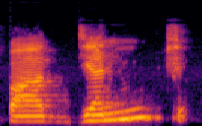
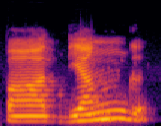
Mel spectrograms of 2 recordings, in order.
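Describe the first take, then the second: First: The word ends with a palatal nasal sound. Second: The word ends with an ng sound. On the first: The speaker calls it right. "the stress has to be on the cha" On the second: The speaker calls it wrong. "It should not be padyang"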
